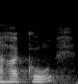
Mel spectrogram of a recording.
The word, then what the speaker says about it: Haku: Tak, Jakub teda, jak jsem říkal, on je z designerského studia na Haku. Říkal jsi, že se to čte krátce. – Čte se to krátce, promiň, že ti do toho skáču.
